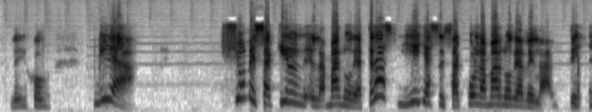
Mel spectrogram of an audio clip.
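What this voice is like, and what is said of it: Put-on Argentine Spanish accent. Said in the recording (Spanish): “el tipo ya estaba hablando con acento argentino”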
